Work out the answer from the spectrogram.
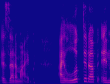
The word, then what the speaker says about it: ezetimibe: long and short vowels with a zetamide you have to use a long I sound in the last syllable my because the pronunciation guide tells me that when there's an i in the last syllable and the syllable ends with the letter E the vowel will have a long sound that means it's a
